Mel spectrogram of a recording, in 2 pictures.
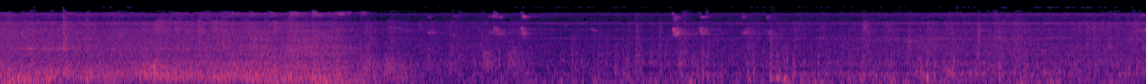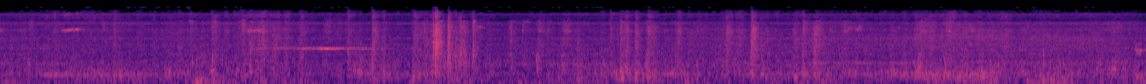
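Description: Passenger train rolling slowly out of a station, its carriage wheels rumbling and clicking over rail joints and switches. There are brief high wheel squeals about a second in and again past the middle.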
